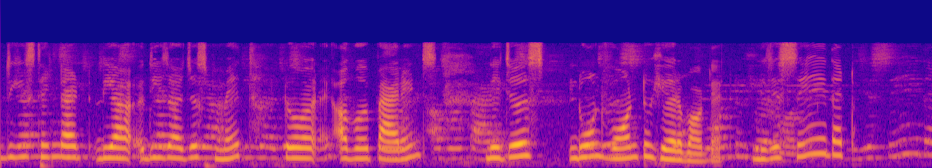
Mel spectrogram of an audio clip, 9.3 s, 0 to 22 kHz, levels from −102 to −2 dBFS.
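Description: A delayed copy of the speech trails the voice by about 0.91 s from 0.16 to 5.55 s, 5.96 to 6.44 s, 6.76 to 8.14 s and 8.45 s to the end. This is an echo leak, likely a far-end loudspeaker echo that its echo canceller failed to remove. It sits roughly 15 dB below the speech, dropping to roughly 20 dB below in the final stretch.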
